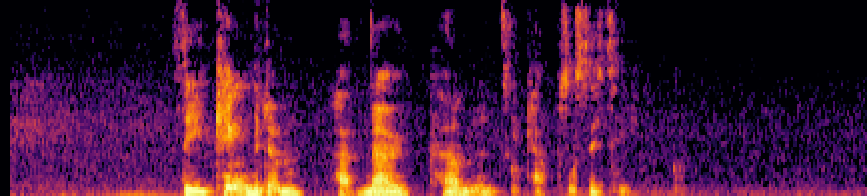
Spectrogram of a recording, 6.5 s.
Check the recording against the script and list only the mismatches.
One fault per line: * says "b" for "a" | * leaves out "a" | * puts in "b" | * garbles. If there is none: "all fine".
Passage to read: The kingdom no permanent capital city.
* puts in "had"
